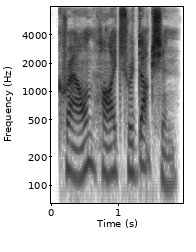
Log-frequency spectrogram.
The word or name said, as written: crown height reduction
